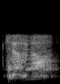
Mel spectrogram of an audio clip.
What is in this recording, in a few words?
jp trick, speech jp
